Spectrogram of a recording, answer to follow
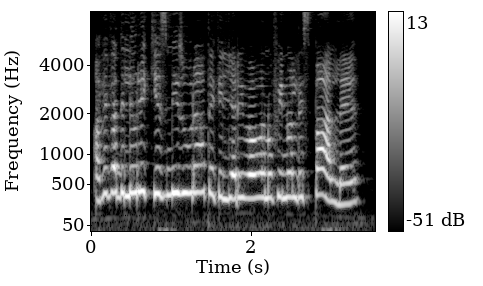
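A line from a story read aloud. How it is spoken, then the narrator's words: Shouted. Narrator (Italian): Pippi gridò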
